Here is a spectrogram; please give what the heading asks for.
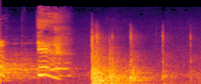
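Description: A door slams shut with a heavy thunk, followed by a few quieter rattling knocks as it settles. Just before, a short high vocal cry rises and falls.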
